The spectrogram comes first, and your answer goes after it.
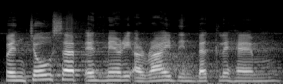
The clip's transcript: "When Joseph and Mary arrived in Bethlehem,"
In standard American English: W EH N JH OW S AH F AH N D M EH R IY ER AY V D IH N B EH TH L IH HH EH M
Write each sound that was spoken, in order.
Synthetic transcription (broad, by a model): W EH N JH OW S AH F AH N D M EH R IY ER AY V D IH N B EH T L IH HH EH M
